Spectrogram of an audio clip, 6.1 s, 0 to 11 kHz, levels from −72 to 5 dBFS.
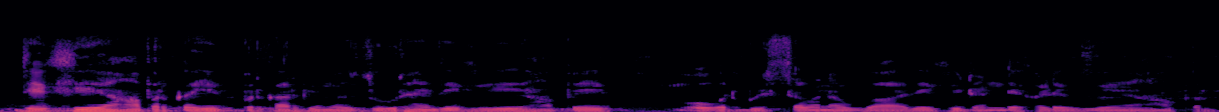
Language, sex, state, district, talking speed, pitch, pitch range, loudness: Hindi, male, Uttar Pradesh, Budaun, 225 wpm, 120 Hz, 115-125 Hz, -33 LUFS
